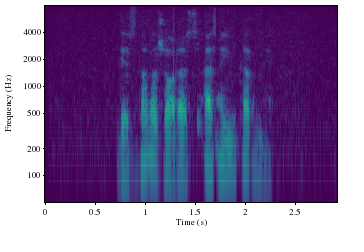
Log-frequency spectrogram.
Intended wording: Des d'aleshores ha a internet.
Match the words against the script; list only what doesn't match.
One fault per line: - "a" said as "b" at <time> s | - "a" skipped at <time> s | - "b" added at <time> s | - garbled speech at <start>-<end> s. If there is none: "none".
none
